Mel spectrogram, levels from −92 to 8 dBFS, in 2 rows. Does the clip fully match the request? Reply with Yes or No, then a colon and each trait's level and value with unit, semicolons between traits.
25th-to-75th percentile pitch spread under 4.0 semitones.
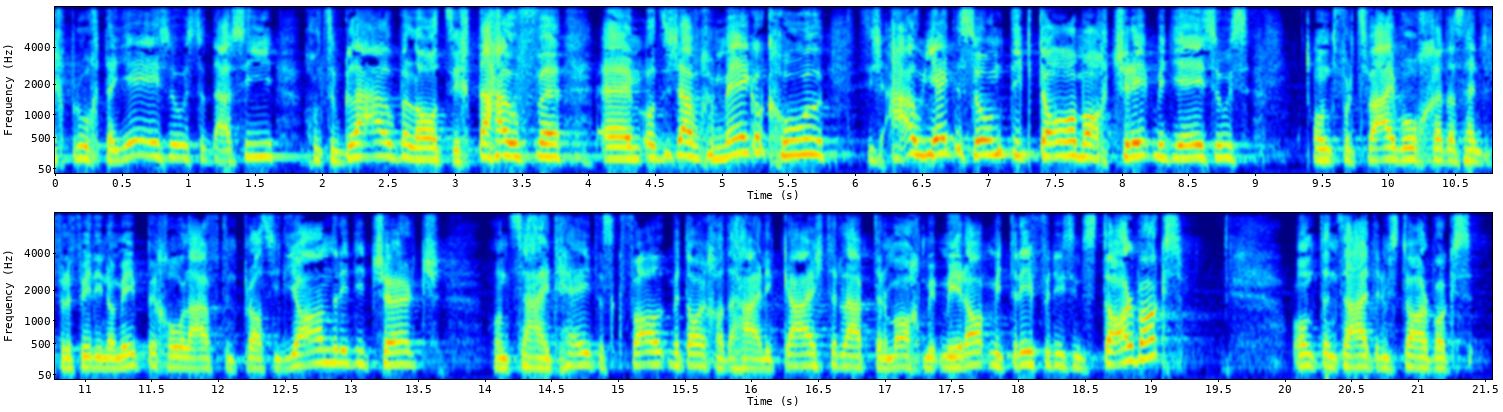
No: average, 4.9 semitones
